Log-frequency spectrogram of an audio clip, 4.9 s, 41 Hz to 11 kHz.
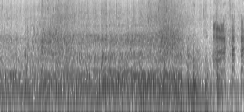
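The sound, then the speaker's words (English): A boat engine churns in reverse to counter drift after cutting speed on approach, a steady low rumble mixed with splashing water and wind, fairly loud, surging in short bursts near the end. “Cut your speed around 2 feet towards impact, then reverse to counter the drift.”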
